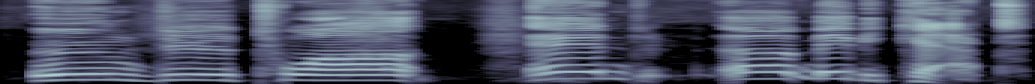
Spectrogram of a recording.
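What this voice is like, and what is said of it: Attempted French accent. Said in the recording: “the last attempt at a French accent”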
